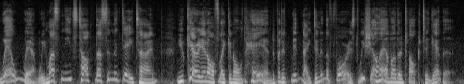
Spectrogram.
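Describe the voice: A man does a put-on character voice, pitched high and cackling, with very wide swings in pitch. He moves at a moderate pace with hardly any pauses.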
